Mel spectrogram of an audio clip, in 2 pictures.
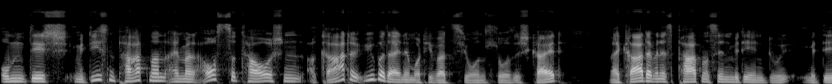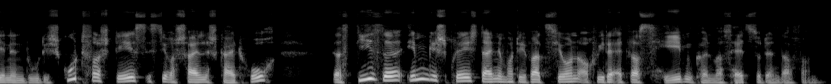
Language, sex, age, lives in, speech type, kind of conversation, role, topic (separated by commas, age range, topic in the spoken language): German, male, 30-34, Germany, conversation, advice, advisor, Wie kann ich meine Motivation zurückgewinnen, wenn ich seit Wochen im Training auf einem Plateau feststecke?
